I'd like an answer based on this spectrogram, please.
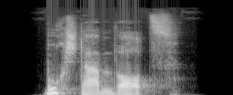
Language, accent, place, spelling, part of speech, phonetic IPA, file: German, Germany, Berlin, Buchstabenworts, noun, [ˈbuːxʃtaːbn̩ˌvɔʁt͡s], De-Buchstabenworts.ogg
- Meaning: genitive singular of Buchstabenwort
